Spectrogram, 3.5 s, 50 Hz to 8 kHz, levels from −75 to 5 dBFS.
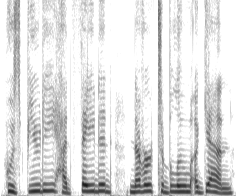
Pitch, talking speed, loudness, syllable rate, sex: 235 Hz, 135 wpm, -17 LUFS, 4.3 syllables/s, female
